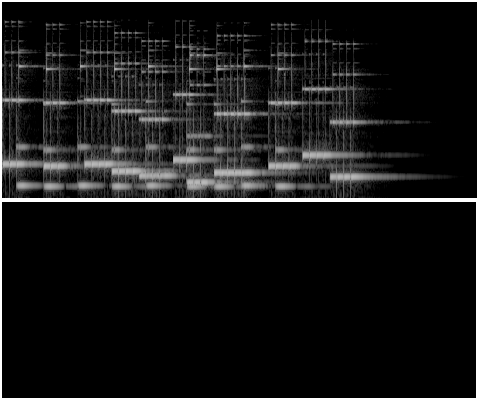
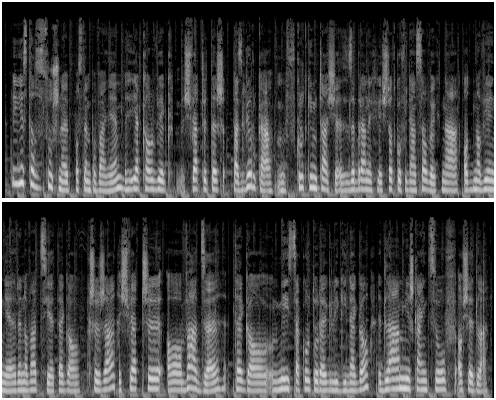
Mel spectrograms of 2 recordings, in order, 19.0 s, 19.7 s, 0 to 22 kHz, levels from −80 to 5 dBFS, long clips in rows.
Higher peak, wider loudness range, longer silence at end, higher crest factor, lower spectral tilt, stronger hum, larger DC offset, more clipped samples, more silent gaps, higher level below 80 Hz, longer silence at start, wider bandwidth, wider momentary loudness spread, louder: second, -6 dBFS vs -2 dBFS; first, 8 LU vs 2 LU; first, 11.25 s vs 0.1 s; first, 20 dB vs 14 dB; second, 0 dB/octave vs -5 dB/octave; neither; neither; neither; neither; second, -72 dBFS vs -40 dBFS; second, 0 s vs 0.15 s; about the same, 15.5 kHz vs 16 kHz; about the same, 6 LU vs 4 LU; second, -21 LUFS vs -17 LUFS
